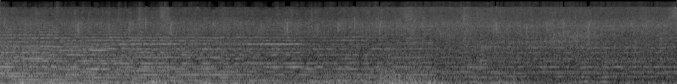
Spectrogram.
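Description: Steady heavy rain and rolling thunder from a storm in an Age of Empires III: The Asian Dynasties cutscene, a loud continuous wash with low rumbles and no voices.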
